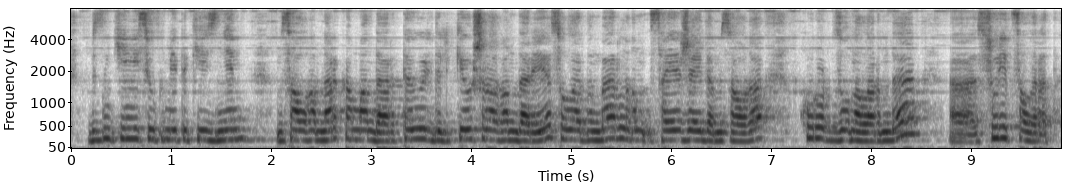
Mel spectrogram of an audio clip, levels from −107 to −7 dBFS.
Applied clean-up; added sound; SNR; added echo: neural separator model SepFormer DNS4.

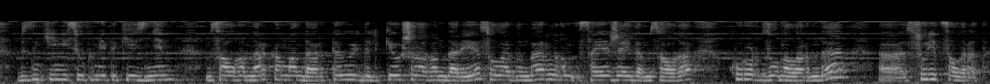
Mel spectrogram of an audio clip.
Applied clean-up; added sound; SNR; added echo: none; Telephone; 19 dB; reverberation time 0.7 s.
